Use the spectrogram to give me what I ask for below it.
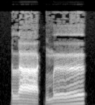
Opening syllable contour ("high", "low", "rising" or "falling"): low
